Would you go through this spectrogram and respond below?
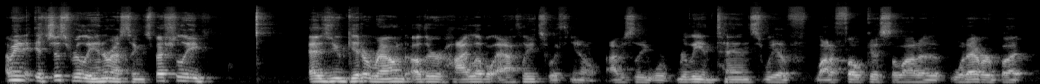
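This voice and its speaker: A young man from Minnesota talks casually as a podcast guest, rambling and restarting his sentences in an easygoing way. His voice is middle-pitched and carries the echo of a roomy space. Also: steady tone, brisk, a bit bright.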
